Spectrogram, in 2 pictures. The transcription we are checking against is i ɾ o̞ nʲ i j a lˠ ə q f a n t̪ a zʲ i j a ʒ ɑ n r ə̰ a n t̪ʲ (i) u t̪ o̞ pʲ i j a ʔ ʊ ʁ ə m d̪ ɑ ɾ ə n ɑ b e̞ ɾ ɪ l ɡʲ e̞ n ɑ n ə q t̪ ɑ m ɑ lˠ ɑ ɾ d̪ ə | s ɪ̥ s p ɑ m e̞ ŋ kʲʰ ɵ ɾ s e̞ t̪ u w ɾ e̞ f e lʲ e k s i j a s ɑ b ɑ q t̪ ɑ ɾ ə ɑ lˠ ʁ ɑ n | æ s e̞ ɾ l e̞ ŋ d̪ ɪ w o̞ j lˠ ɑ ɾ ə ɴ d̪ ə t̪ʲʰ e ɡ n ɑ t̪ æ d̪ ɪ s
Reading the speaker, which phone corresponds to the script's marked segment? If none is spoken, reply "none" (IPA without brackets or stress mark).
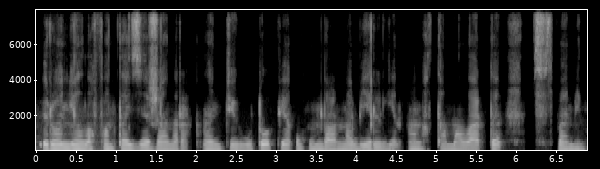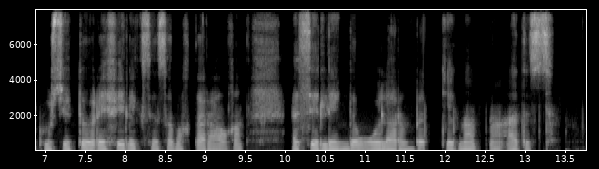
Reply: i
